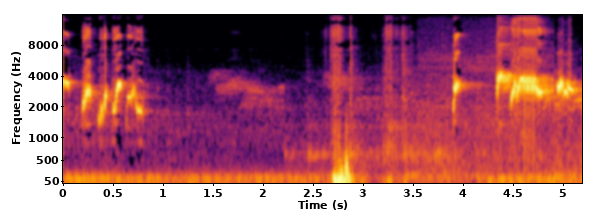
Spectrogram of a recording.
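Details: Sông Kôn red-whiskered bulbul, morning training song. It opens with quick bouncing whistled notes, a dull knock interrupts midway, then a further bright warbled phrase follows.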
